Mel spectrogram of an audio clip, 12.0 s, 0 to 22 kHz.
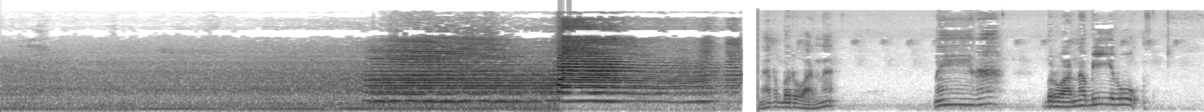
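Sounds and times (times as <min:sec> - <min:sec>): truck engine rumbling: 0:00.0 - 0:07.4
loud horn blast: 0:03.6 - 0:07.4.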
